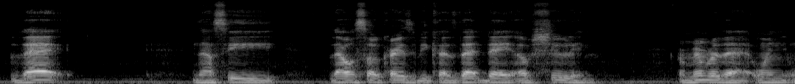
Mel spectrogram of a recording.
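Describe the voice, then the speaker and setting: Man, fairly low pitch, slow pace, blunt, slangy, casual conversational interjections.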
